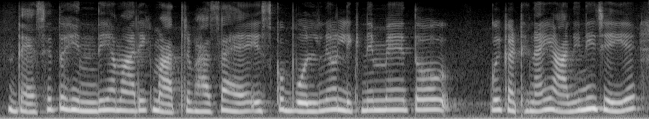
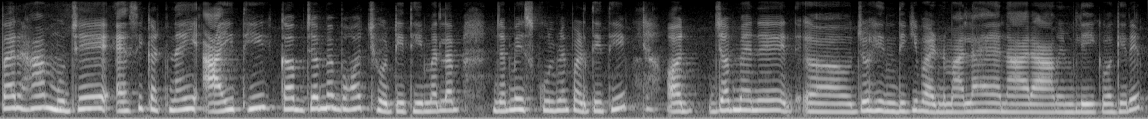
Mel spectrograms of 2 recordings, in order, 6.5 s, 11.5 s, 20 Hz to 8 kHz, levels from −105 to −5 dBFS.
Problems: none marked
